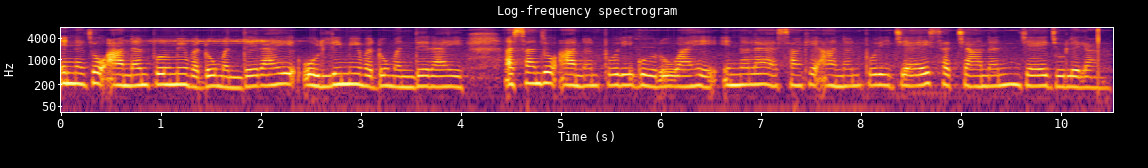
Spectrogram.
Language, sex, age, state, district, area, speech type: Sindhi, female, 30-45, Gujarat, Surat, urban, spontaneous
